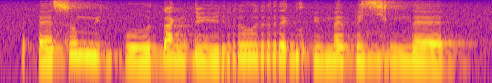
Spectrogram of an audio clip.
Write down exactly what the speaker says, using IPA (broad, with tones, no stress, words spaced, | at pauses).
ʔɛ˨su˦ my˧ɡpuː˨ ɗa˧ŋɗyː˨ ruː˦rɛ˦ɡu˧ʔ y˨mɛ˦pɪ˧zʲa˦ɡ n̪ɛ˦˨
